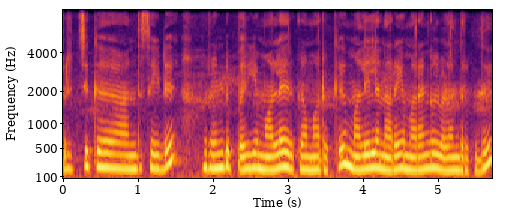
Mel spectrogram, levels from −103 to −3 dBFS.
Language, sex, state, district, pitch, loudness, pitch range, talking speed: Tamil, female, Tamil Nadu, Kanyakumari, 200 Hz, -13 LUFS, 185-215 Hz, 135 wpm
